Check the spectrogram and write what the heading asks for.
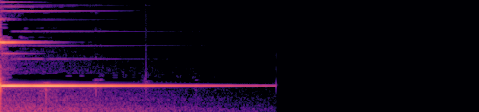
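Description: A single bright ding from a logo sting. It is struck once and rings in one high tone that fades away over about a second and a half.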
